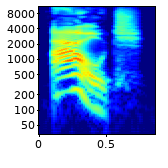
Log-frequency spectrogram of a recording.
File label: Human Male Ouch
